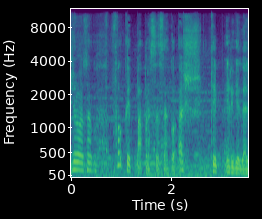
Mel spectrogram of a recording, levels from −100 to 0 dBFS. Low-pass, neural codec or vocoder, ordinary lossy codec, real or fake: 10.8 kHz; none; AAC, 48 kbps; real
